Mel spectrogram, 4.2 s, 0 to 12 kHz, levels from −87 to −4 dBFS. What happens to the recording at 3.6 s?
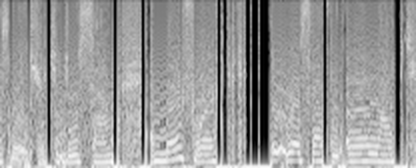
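At 3.6 s it's the same float read as integer fault running the whole clip: likely 32-bit float samples read as 32-bit integers, giving a harsh, near-square, very loud sound where background noise matches the speech.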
